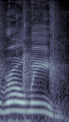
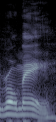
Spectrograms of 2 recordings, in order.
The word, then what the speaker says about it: Roamy: have an upcoming show the one and only romy thank you for having me back thank you for having me xavier types your name wrong he calls you romay romey i hate that former pisces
